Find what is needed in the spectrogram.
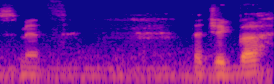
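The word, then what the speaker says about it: Smith-Njigba: I'm going to take JSN, Jackson Smith, the Jigba. Is that how you say that? I pronounce that right?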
